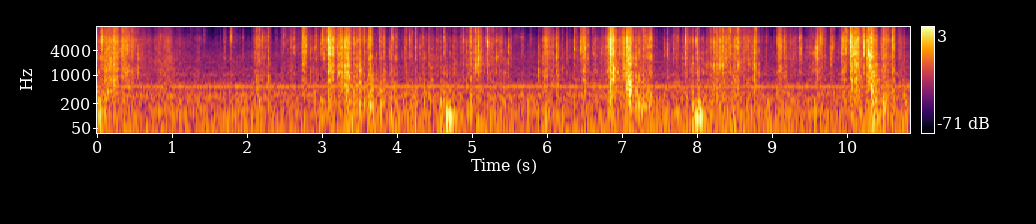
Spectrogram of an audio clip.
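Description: Foil trading-card pack wrappers crinkling and cards being handled and flicked, in scattered irregular bursts, with the loudest crinkle about seven seconds in.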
